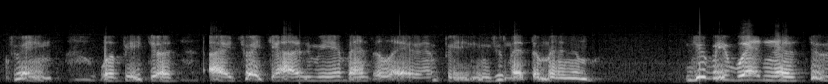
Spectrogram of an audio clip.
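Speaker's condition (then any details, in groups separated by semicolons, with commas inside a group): ALS; all limbs affected except left hand, declined tracheostomy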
